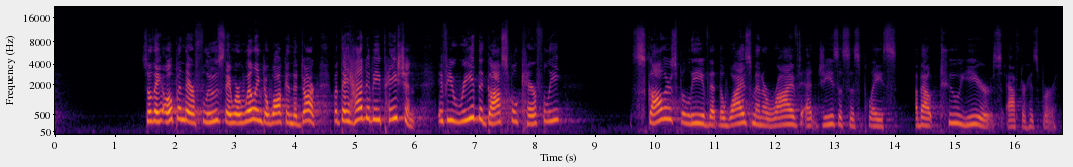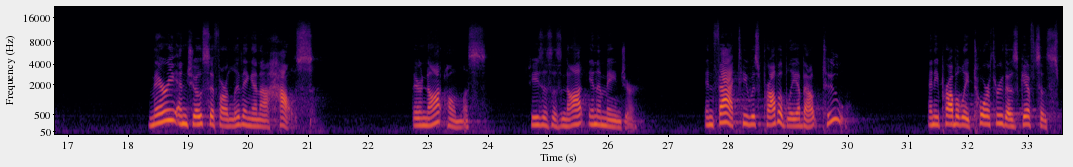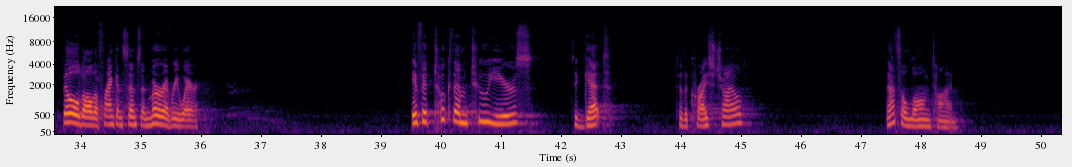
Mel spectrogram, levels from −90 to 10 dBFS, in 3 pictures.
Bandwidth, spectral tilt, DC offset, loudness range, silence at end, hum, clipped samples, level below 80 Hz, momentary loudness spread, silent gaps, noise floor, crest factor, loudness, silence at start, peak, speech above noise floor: 12 kHz; -6.5 dB/octave; under 0.1%; 15 LU; 1.75 s; none; under 0.1%; -68 dBFS; 18 LU; none; -74 dBFS; 22 dB; -24 LUFS; 1.55 s; -4 dBFS; 50 dB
